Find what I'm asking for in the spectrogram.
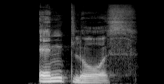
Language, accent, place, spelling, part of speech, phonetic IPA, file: German, Germany, Berlin, endlos, adjective, [ˈɛntˌloːs], De-endlos.ogg
- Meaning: endless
